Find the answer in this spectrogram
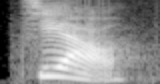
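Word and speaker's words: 叫: what is your name jiao is in the fourth stone and means to be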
